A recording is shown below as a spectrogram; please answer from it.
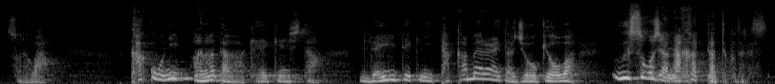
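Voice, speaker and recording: A man preaching a sermon as pastor, earnest, rising to loud exclamations and dropping to soft whispered asides. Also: on the high side, sing-song, moderate pace. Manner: quotes voices and his own notes conversationally.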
